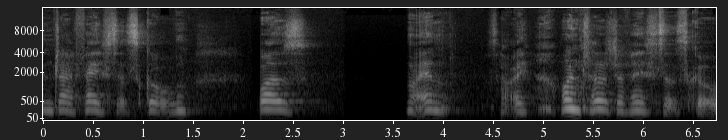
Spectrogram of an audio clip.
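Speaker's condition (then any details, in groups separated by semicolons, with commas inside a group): Acquired brain injury; could not talk for nearly two years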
